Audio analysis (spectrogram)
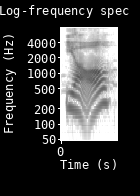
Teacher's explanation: The verb to have basically is 有 yo, third tone.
